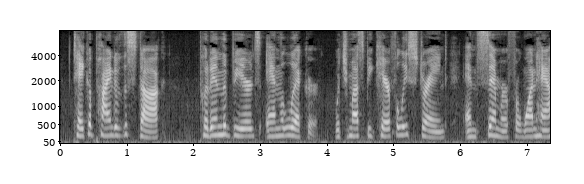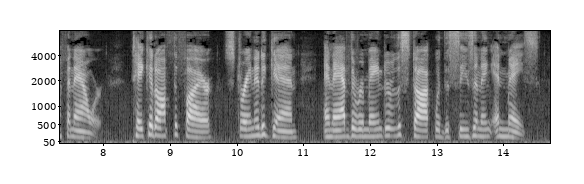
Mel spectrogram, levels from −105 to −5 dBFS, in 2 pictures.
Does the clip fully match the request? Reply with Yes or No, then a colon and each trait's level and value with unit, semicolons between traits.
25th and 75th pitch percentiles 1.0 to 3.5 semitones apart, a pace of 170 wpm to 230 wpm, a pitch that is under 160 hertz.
No: average, 2.9 semitones; average, 180 wpm; high, 190 Hz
